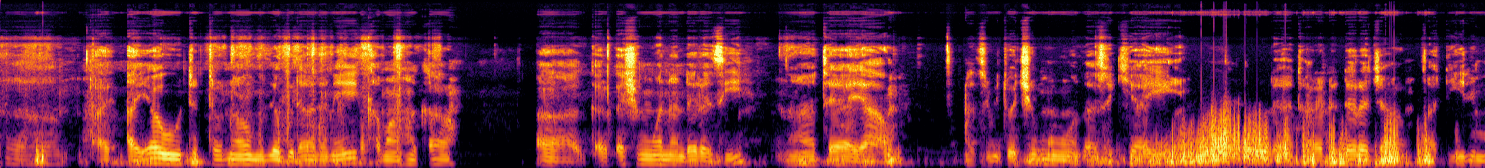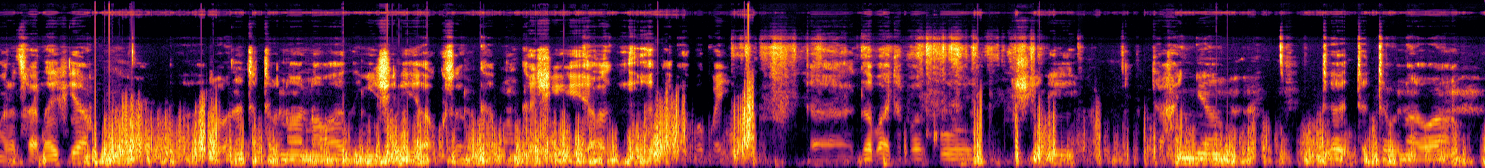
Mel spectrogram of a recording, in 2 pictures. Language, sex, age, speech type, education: Hausa, male, 46-60, spontaneous, tertiary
